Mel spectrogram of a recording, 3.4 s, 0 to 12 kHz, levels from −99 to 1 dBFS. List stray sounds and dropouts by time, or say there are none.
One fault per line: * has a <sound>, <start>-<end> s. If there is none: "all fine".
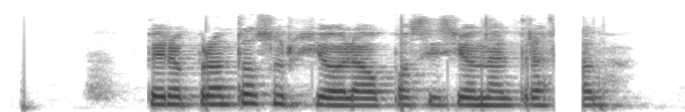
* has a dropout, 2.8-2.9 s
